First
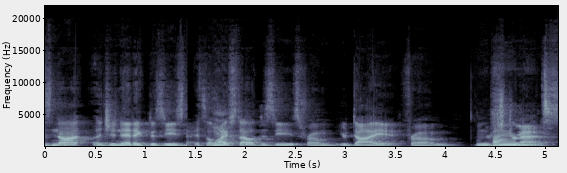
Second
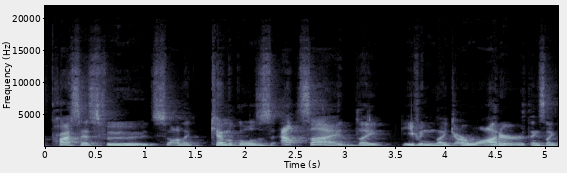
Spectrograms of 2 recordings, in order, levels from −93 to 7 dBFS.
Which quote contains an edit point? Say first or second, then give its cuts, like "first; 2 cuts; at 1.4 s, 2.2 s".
first; 1 cut; at 1.4 s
